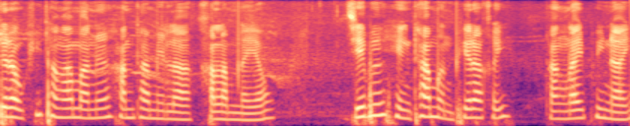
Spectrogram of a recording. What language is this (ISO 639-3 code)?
brx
